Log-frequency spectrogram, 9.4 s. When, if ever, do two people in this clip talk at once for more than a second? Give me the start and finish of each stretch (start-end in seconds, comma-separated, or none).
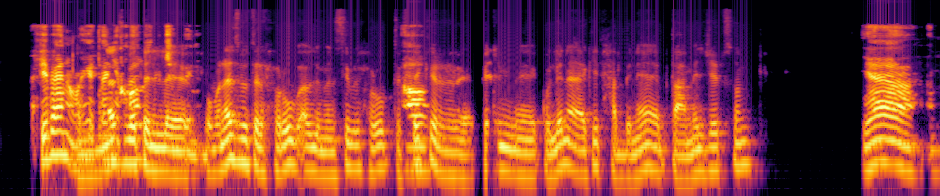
0.8-2.0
